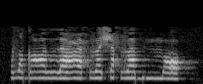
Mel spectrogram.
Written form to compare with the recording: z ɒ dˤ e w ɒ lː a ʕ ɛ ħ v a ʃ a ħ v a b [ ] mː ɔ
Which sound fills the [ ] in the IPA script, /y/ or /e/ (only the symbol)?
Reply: y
